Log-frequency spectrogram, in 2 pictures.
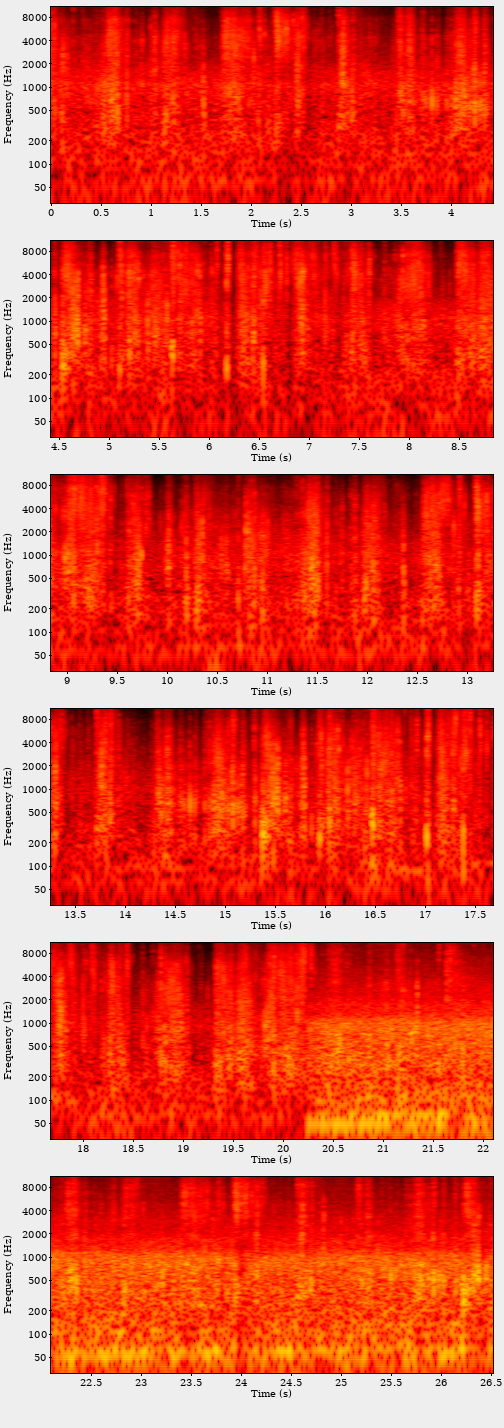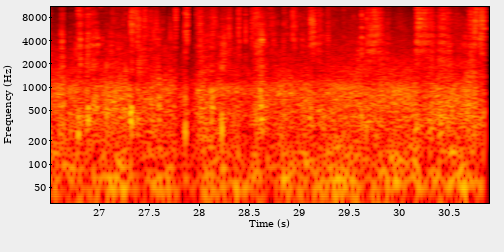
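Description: Footsteps crunching on loose pebbles and gravel with patches of snow, a steady walking pace of repeated crunches. About twenty seconds in, the crunching thickens into a steadier, denser noise with a low rumble underneath.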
